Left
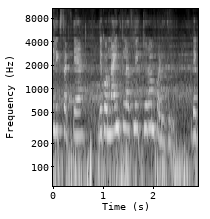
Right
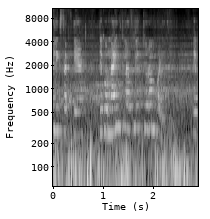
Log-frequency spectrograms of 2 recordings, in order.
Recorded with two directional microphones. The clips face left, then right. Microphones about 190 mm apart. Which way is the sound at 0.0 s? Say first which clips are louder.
Left 7 dB; 65° left (ahead or behind).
